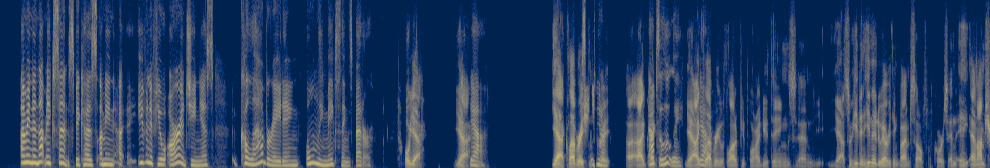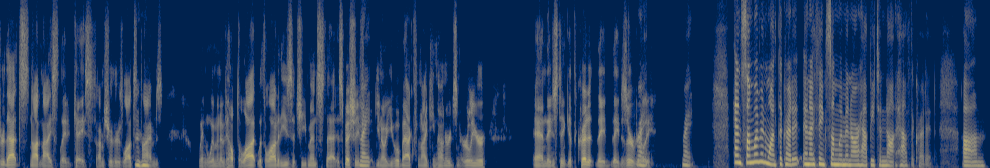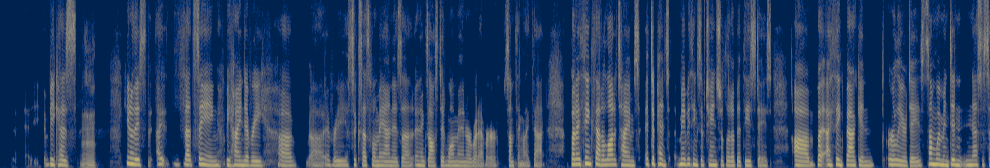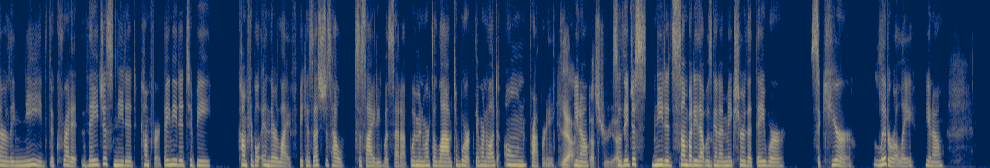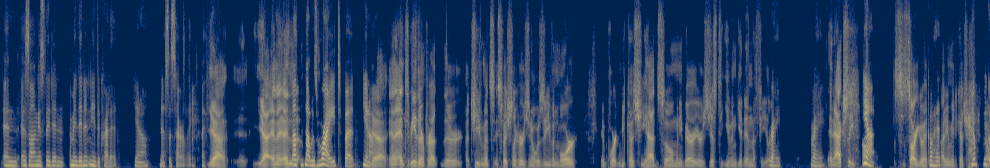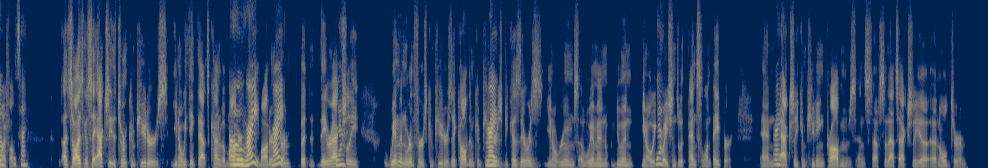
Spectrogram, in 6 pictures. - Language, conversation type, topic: English, unstructured, How has history shown unfair treatment's impact on groups?
- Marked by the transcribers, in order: tapping; other noise; laughing while speaking: "off"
